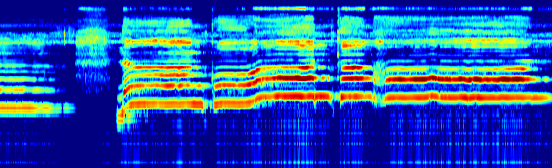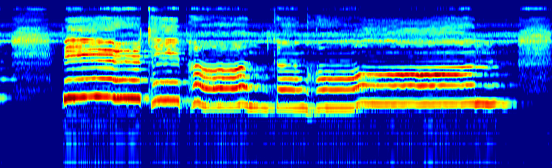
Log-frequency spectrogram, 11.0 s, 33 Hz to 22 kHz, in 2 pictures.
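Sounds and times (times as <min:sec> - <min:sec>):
woman singing unaccompanied: 0:00.0 - 0:11.0
audible breath: 0:00.7 - 0:01.2, 0:05.6 - 0:06.2, 0:10.6 - 0:11.0.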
